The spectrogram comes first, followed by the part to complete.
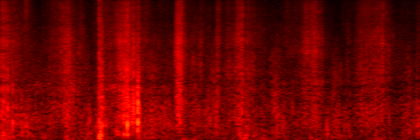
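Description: Footsteps of a person walking through dense fern undergrowth: irregular steps with rustling, growing fainter as the walker moves away.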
